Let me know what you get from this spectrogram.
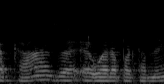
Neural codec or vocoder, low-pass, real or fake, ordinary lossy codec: none; 7.2 kHz; real; Opus, 32 kbps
